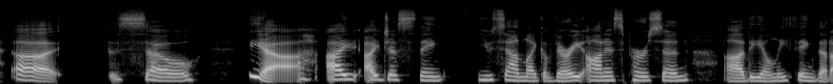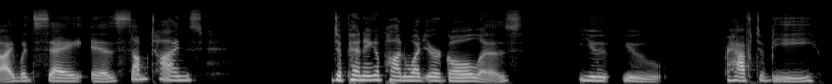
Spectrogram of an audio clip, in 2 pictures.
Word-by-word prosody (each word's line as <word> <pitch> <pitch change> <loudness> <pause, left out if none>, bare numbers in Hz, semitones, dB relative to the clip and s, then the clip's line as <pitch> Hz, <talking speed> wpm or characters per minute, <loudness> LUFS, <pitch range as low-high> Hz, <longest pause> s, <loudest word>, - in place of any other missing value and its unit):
Uh, - - +5 0.6
so 175 +4 -1 0.5
yeah, 390 - +5 0.2
I 225 -1 +5
I - - +3
just 215 0 -3
think 185 -1 -3 0.3
you 210 0 -2
sound 190 -5 -1
like 165 -1 -2
a - - -1
very 165 +3 +2
honest 190 0 0
person, 185 -1 -2 0.4
uh, 150 -2 +3
the 165 0 0
only 165 +4 -3
thing 170 -2 -4
that - - -1
I - - +4
would 170 +3 -5
say 150 -1 0
is 140 +4 -1
sometimes 190 +11 -2 1.3
depending 200 -1 +3
upon 190 -3 +1
what 175 -2 +2
your 175 -1 0
goal 160 -2 +2
is, 175 +2 -6 0.5
you 180 -6 -1
you 135 -7 -5 0.6
have 175 -2 +2
to 200 - -6
be 155 -2 -5
180 Hz, 125 wpm, -24 LUFS, 165-200 Hz, 1.3 s, Uh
